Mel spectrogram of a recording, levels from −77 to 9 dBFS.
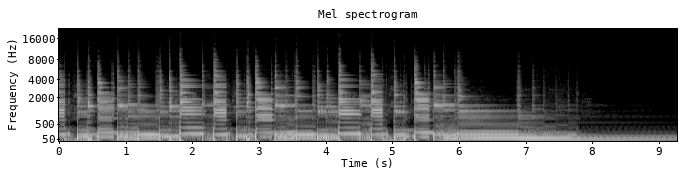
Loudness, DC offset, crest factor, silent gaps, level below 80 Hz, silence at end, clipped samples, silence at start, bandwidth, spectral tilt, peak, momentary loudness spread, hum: -19 LUFS; under 0.1%; 18 dB; none; -26 dBFS; 0 s; under 0.1%; 0 s; 11.5 kHz; -5.5 dB/octave; 0 dBFS; 14 LU; none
